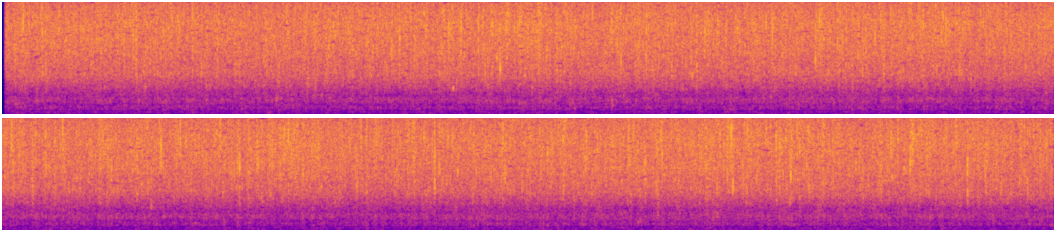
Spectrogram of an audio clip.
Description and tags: Small stream, fast rippling water in the woods summertime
